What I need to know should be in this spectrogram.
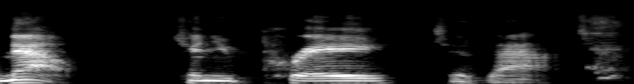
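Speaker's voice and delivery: put-on slow, deliberate, measured voice of God. Retelling what a voice said to them: imitating a big thunderous voice. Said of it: "the big thunderous voice said".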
